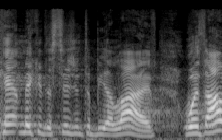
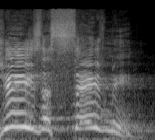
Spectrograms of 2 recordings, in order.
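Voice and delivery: high-pitched, urgent shouting; 9 semitones higher than usual.

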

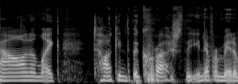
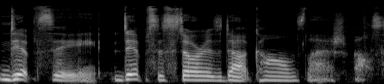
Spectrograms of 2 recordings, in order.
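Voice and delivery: put-on sexy, sultry southern voice. Repeating a sponsor web address as a joke: put-on sexy southern voice. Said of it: "My sexy voice is a little southern".

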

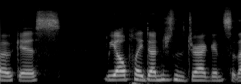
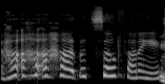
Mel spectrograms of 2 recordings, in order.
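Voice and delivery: very high ditzy giggle; 11 semitones higher than usual. Among friends deeper into the game, the speaker demos a stereotypical dumb girl laugh. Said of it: "the stereotypical like dumb girl thing of like".

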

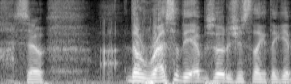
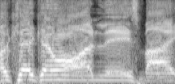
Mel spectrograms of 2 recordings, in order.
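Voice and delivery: high, loud, slow mock British accent. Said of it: "In a British accent".

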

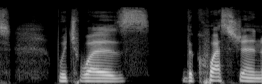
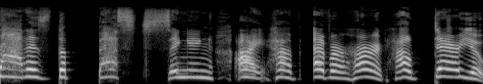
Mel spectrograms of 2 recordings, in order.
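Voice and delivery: shouted pretend outrage, very high; 14 semitones higher than usual. Showing how the speaker yells loving praise at someone, in mock-angry yelling. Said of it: "yelling the most loving things at someone, like in an angry tone".

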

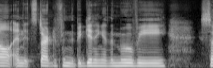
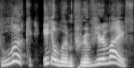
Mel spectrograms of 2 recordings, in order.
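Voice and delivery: put-on commercial housewife voice, higher; 6 semitones higher than usual. Retelling a housewife's sales line from an old commercial: imitating a commercial housewife. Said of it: "the housewife lady would be like".

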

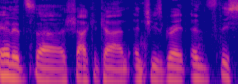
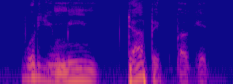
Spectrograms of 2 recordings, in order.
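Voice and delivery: slightly more refined, polished, low voice; 4 semitones lower than usual. Showing how Stan's voice differs, slightly more refined: imitating Stan's voice. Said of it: "Stan's voice would be like".

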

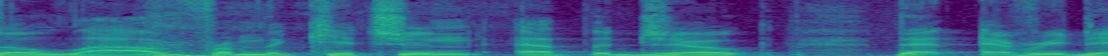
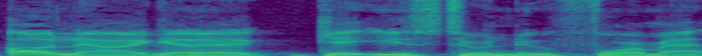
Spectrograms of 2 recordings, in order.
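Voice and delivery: ordinary delivery

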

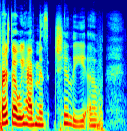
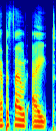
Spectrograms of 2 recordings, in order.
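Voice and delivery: put-on Australian accent attempt; 3 semitones lower, 5 dB quieter than usual. Trying out a put-on Australian accent while introducing the episode. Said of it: "I feel like my accent is getting better".

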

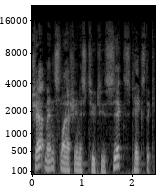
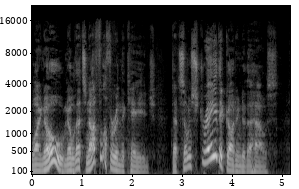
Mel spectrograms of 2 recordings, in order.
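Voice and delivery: loud cartoon voice with swooping pitch; 7 dB louder than usual. Retelling a story about a pet, quoting someone: Principal Skinner voice. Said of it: "in my voice, Chapman is Principal Skinner from The Simpsons".

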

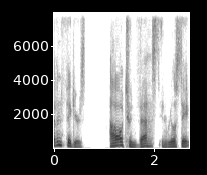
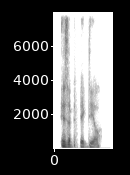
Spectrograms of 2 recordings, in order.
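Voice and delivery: put-on news-anchor delivery, low and soft; 6 semitones lower, 7 dB quieter than usual. Podcast host introducing his guest, anchorman voice. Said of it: "I'm going to put on my anchorman voice".

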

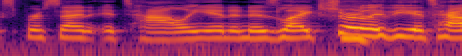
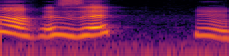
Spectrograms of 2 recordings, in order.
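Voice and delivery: play-acted dismissive, underwhelmed, higher-pitched tone; 5 semitones higher than usual. Retelling a comic scene, voicing Namor unimpressed with the island. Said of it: "He looks so unimpressed".

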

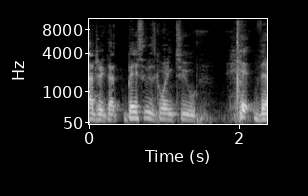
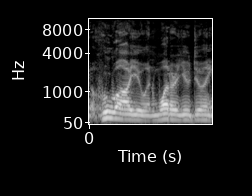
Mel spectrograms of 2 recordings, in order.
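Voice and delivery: echoing, booming voice. Voicing a presence that echoes Jasper's question back, booming voice. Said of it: "And it's this booming".

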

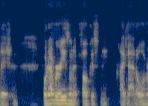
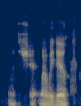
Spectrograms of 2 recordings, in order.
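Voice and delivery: put-on stunned crowd voices. Retelling how everyone reacted after the speaker screamed at a guy, imitating stunned bystanders. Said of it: "everyone just froze".

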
